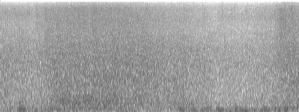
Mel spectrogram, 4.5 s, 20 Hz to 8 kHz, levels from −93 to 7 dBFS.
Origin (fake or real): real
